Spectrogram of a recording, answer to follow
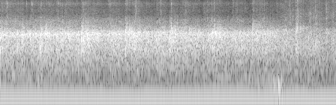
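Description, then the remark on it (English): A crowd claps steadily throughout, a dense, continuous wash of many hands at a fairly loud, even level, with no voices standing out. “A clap and sing in the house one.”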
